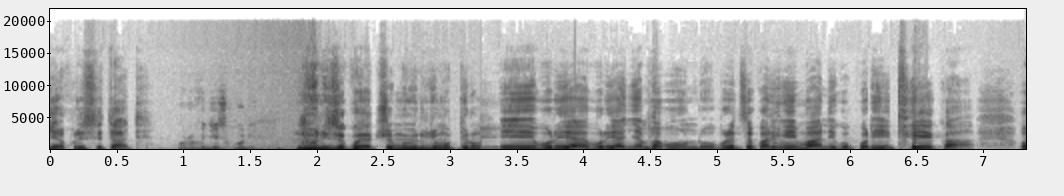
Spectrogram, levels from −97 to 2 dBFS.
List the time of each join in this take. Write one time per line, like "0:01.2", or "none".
0:03.2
